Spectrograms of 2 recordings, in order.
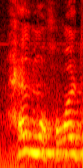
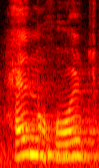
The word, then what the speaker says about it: Helmholtz: तो जानते हैं इसी से एक बना हुआ है हेल्महोल्ट्ज़ जो कॉयल, स्पेलिंग आप देख लीजिए HELMHOLTZ, हेल्महोल्ट्ज़ कॉयल।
